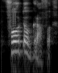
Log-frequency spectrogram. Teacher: So there are three syllables in this. So in this photograph, the first syllable receives the primary stress.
